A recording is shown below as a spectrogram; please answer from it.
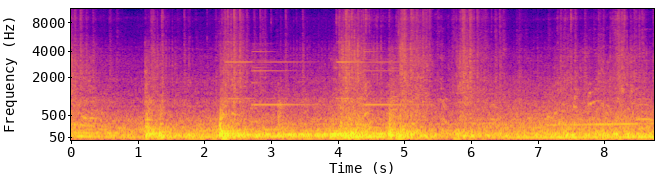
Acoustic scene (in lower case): bus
